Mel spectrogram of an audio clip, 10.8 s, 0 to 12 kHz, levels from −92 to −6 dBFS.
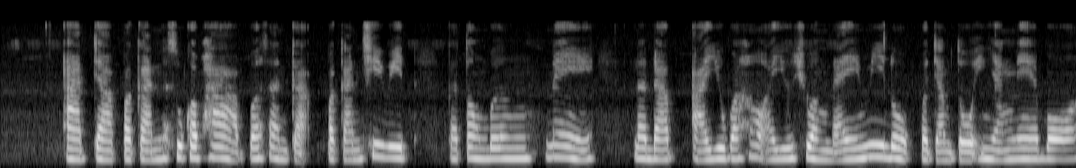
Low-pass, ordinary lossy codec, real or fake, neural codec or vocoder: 7.2 kHz; none; real; none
